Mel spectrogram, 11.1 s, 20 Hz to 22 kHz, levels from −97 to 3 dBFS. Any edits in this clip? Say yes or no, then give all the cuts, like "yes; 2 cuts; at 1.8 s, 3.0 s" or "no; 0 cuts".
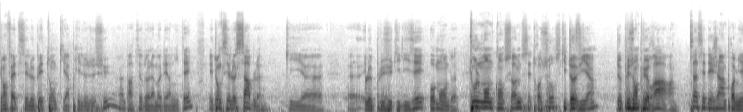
yes; 2 cuts; at 3.0 s, 5.5 s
